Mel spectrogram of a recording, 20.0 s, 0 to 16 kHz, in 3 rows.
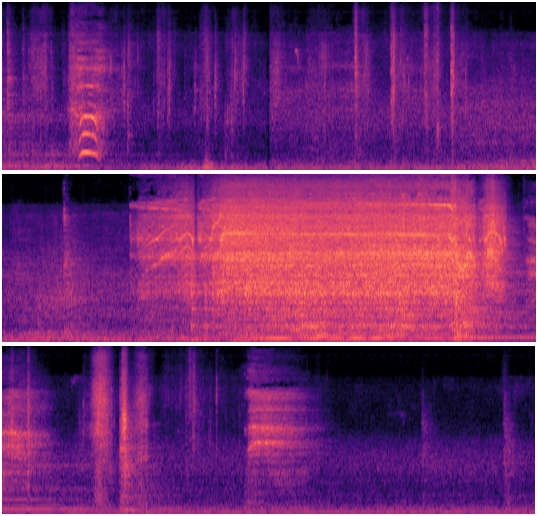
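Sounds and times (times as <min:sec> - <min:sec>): power drill whining: 0:08.3 - 0:13.3.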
